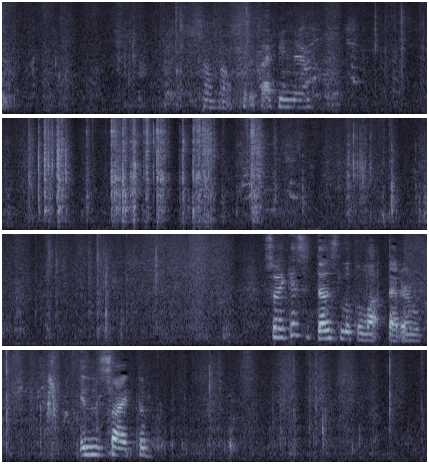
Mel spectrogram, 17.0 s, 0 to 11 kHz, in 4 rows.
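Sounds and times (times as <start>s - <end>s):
fabric bag rustling and crinkling: 0.0s - 17.0s.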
